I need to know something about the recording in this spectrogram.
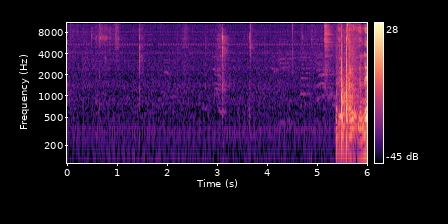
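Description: A few faint, sharp snips of flush side cutters cutting small burrs off a plastic model kit part, spaced a second or so apart, the loudest about halfway through, over quiet room tone.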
